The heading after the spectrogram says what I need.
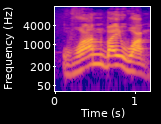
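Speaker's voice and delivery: slow, deliberate word-by-word delivery; spaced out step by step; one by one. Shown as a demonstration. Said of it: "এইভাবে try করবেন".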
